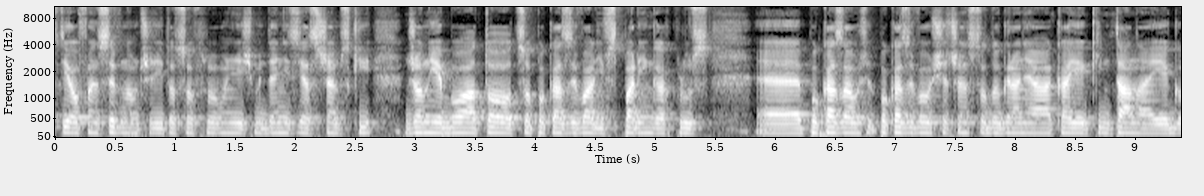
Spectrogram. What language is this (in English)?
Polish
